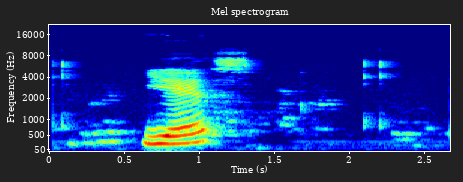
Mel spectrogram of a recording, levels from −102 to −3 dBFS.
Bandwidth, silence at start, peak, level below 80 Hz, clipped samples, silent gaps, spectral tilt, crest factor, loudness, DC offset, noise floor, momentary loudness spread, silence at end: 7.8 kHz; 0.65 s; -4 dBFS; -76 dBFS; under 0.1%; none; -4.5 dB/octave; 20 dB; -19 LUFS; under 0.1%; -61 dBFS; 24 LU; 1.45 s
